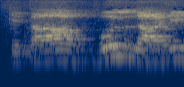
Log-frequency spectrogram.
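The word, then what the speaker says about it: كِتَابُ اللَّهِ: So it becomes Kitabullahi. Okay, so the correct translation, a book of Allah, is Kitabullahi. You do not pronounce this alif in between.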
